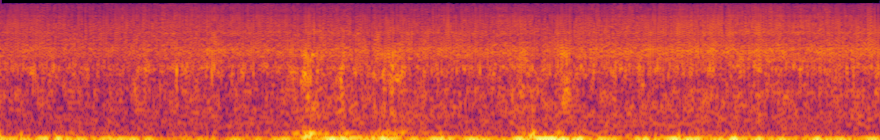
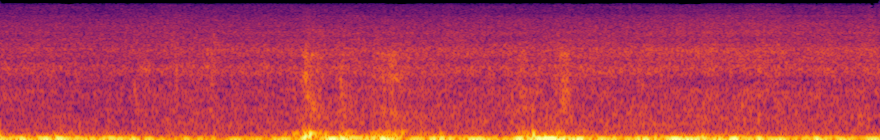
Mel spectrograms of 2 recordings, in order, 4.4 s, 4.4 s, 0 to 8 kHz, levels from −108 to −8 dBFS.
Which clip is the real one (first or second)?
second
